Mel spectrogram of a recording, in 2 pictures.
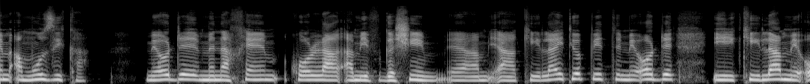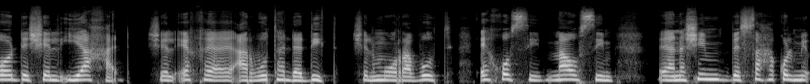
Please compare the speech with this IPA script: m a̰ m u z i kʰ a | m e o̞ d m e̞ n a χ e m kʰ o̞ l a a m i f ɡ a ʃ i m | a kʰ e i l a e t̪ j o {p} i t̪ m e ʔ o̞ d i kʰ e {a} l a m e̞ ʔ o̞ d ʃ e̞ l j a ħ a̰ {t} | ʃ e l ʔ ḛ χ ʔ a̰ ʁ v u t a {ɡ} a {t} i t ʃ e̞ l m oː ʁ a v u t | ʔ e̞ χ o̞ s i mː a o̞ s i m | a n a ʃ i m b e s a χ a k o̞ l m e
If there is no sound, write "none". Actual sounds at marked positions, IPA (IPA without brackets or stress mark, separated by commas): p, i, d, d, d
